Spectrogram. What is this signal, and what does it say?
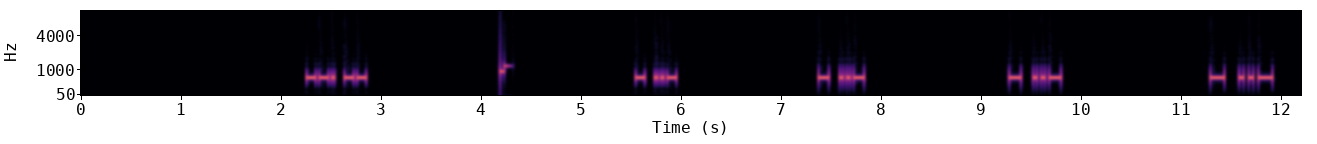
Morse code, heard as a keyed tone, about 33 wpm, 700 Hz. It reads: GM TU TU TU TU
